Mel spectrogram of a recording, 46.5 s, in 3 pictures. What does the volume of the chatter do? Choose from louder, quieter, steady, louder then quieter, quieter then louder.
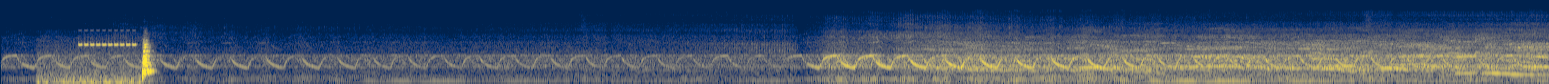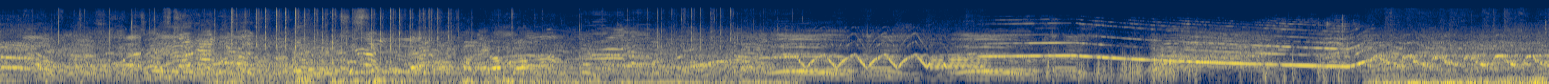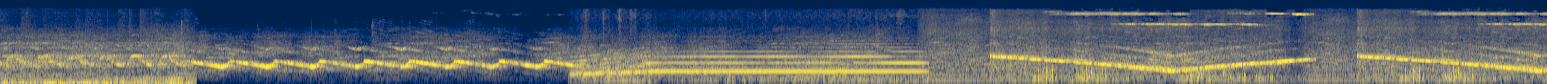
quieter.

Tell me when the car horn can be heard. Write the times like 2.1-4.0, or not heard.
0.3-1.6.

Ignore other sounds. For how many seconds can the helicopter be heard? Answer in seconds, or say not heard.
not heard.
